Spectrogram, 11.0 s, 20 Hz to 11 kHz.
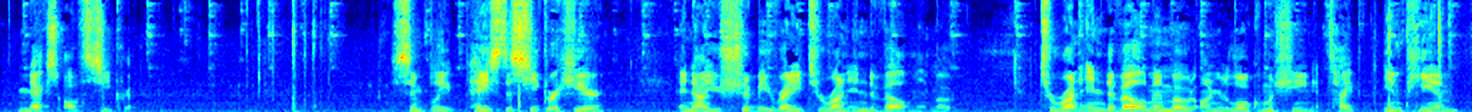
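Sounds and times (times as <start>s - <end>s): faint hum: 0.0s - 11.0s
keyboard key presses: 1.9s - 2.5s.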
